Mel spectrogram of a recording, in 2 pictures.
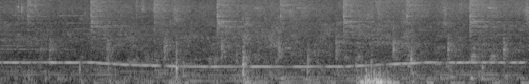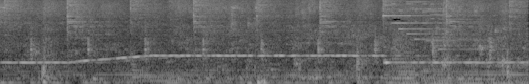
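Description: Background music: a single sustained electronic tone that glides slowly between a few pitches, first dipping and then rising to a higher note, over faint ticking. A brief low thump about four seconds in is the loudest moment.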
